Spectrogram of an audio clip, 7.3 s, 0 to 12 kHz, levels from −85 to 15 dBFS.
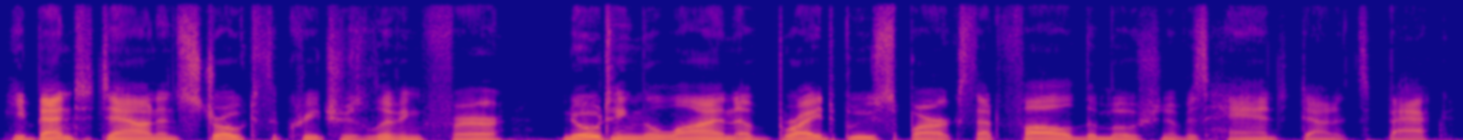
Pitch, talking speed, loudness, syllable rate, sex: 125 Hz, 215 wpm, -23 LUFS, 5.0 syllables/s, male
